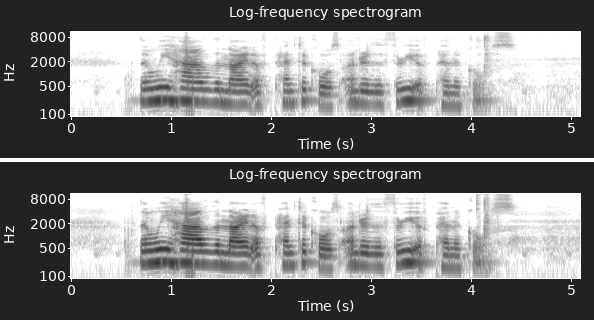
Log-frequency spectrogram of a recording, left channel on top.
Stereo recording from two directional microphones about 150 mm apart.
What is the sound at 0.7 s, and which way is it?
Speech, 5° left (ahead or behind).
